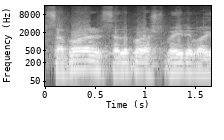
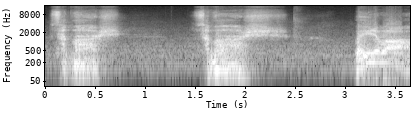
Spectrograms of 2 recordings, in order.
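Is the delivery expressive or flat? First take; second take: flat; expressive. First: It is read plainly, without dramatic modulation. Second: It is delivered with dramatic, varied modulation. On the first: "ഇതിപ്പോൾ ആ modulation ഒന്നും ഓർമ്മ വരില്ല" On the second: "നമ്മളൊരു modulation പറയാം"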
